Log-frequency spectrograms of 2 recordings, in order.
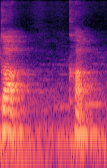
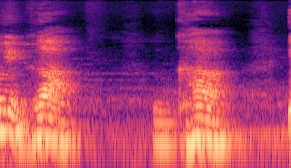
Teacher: इनमें कंपन नहीं होती है जैसे क ख इनमें कोई कंपन नहीं है और जैसे आगे बढ़ो ग ग घ इनमें कंपन होती है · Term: अघोष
